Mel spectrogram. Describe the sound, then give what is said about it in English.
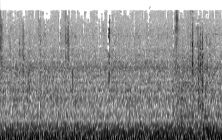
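Low, steady engine rumble of a truck being moved, a continuous deep drone at moderate level with faint rougher pulses and no speech. “It's okay out there. They're just moving the truck.”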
